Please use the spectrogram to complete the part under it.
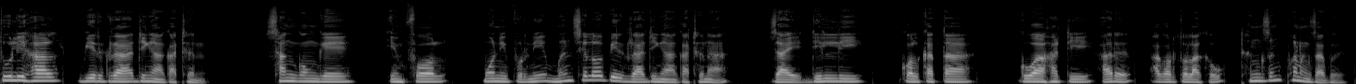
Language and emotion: Bodo, neutral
